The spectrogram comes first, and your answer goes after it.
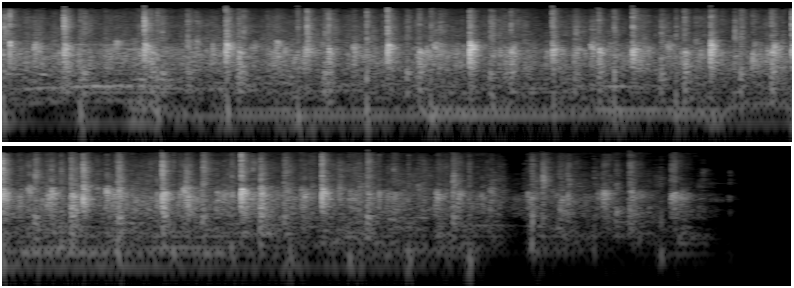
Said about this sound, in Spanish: Si usted lo cree, y cree que Dios va a mover y escuchar las oraciones de cada madre, denle aplauso al Señor, denle gloria a Dios.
